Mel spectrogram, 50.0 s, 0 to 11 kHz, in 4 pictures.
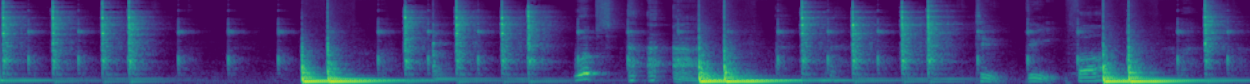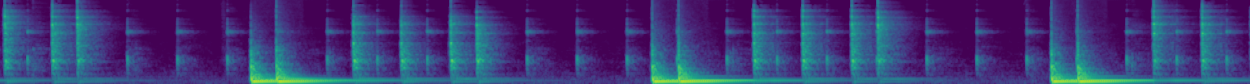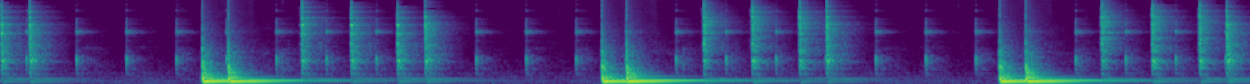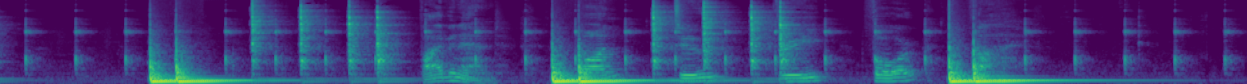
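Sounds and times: metronome ticking: 0.0s - 49.9s
sharp stick strokes on drum: 31.8s - 49.9s.

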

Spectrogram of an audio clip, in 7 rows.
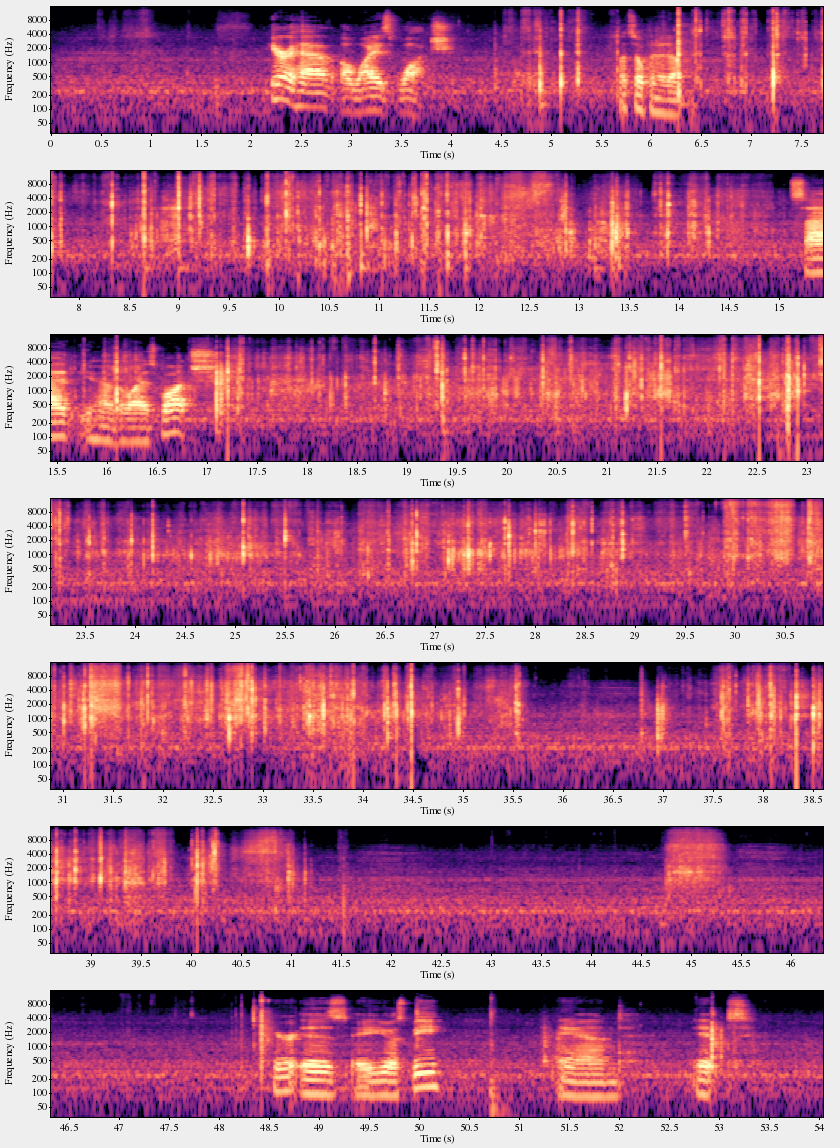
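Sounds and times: packaging rustling: 4.5s - 41.2s.

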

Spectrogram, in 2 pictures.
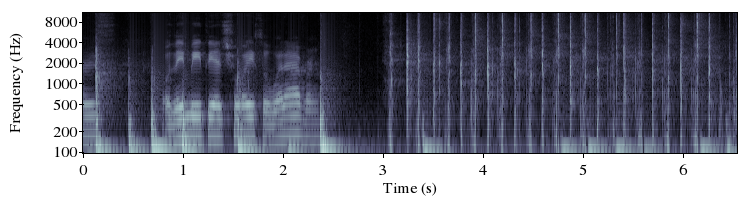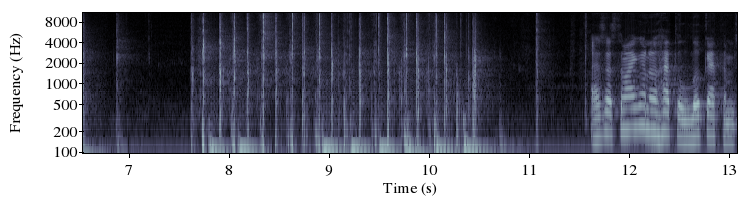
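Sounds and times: cards being shuffled: 3.0s - 7.0s, 7.6s - 11.7s.

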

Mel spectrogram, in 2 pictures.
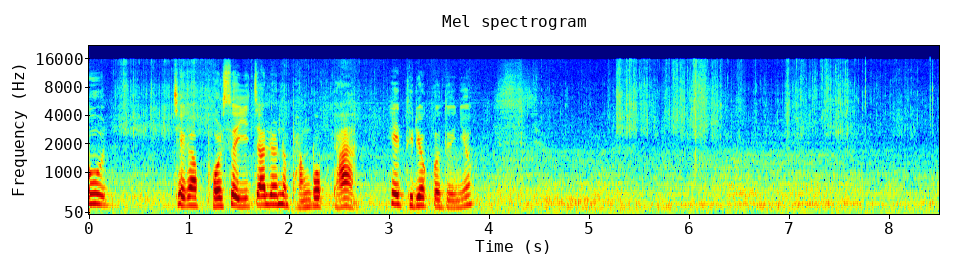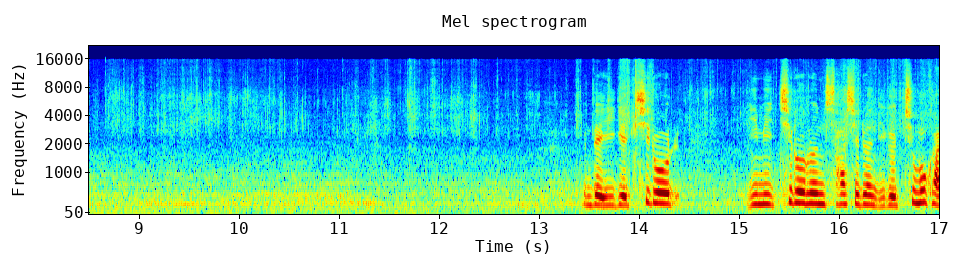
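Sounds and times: low background rumble: 0.0s - 17.0s
plastic film crinkling: 0.0s - 17.0s.

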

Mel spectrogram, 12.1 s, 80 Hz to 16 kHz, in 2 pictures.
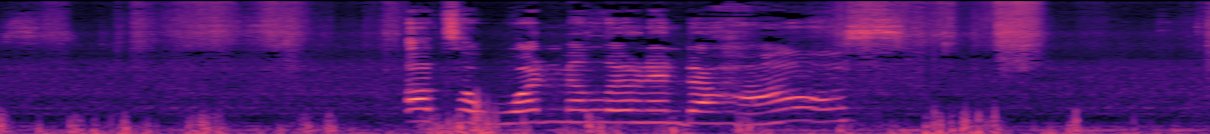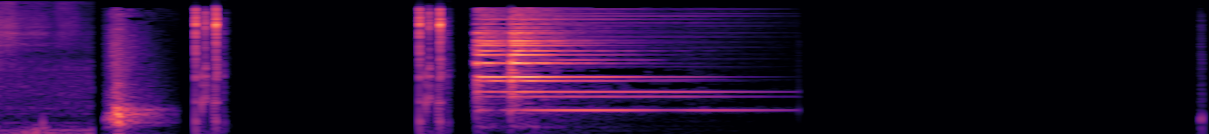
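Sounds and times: short clicks: 8.2s - 8.4s
notification bell ding: 8.5s - 10.1s.

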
